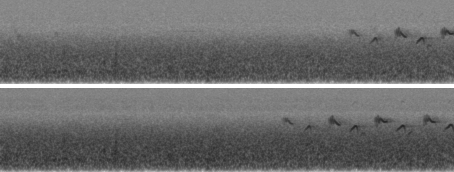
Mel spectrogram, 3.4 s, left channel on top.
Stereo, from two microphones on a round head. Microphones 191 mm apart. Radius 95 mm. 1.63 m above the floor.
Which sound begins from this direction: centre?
Running water, at 0.0 s.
